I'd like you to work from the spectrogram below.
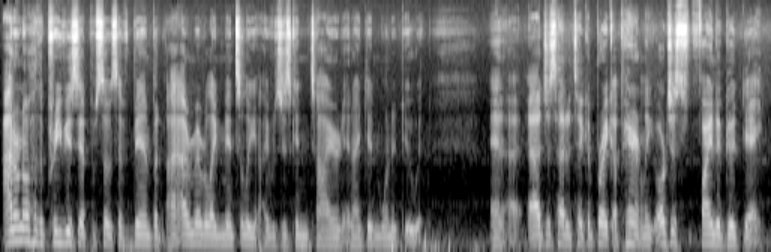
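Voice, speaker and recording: A man's voice: mid-range voice, fairly bright tone, slight background noise. A young man hosting a solo podcast, rambling casually with lots of restarts and fillers. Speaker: podcast host.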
